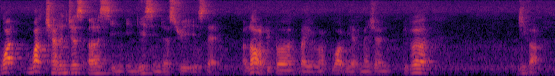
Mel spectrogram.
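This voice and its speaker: A man with lively intonation, audible room echo and noticeable background noise. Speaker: shrimp hobby channel host. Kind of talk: casual interview chat.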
